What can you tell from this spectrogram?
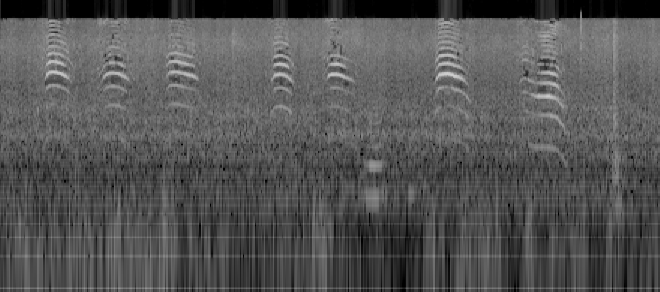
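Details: Young British kittens give a run of seven bright, rising-falling mews at roughly one-second intervals, thin and squeaky, above a rumbling low-frequency background.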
